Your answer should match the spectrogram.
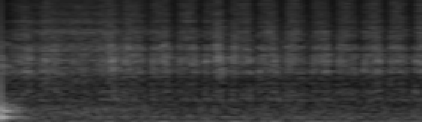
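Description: A small sanding stick rubbed back and forth in quick, light strokes over the styrene plastic of a scale model kit, smoothing down filler in a sink mark. It gives a soft, fine scratchy hiss.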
